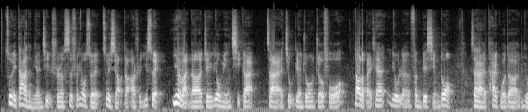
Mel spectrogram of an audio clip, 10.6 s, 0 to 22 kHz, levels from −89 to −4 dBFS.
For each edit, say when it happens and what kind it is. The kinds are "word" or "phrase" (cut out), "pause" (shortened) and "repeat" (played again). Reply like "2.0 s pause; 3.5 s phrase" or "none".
3.3 s pause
